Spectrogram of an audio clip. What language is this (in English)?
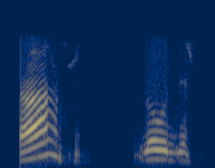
Maithili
